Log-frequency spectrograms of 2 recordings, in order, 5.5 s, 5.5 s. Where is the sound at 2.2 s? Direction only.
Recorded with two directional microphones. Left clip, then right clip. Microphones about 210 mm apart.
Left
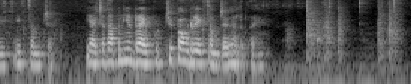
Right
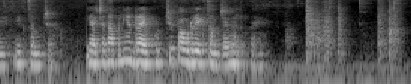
45° left (ahead or behind).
